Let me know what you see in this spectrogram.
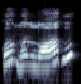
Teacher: अल्लाह के नाम के अंदर फिर लाम जो है वो हैवी हो जाएगा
